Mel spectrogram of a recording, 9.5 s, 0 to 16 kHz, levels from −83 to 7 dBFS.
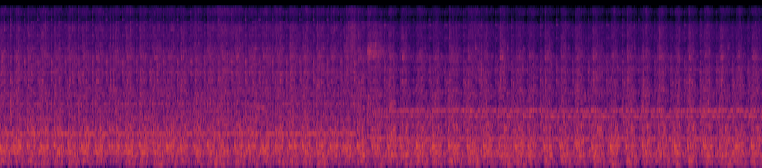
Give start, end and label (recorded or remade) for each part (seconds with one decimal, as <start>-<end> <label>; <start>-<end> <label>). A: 0.0-5.7 recorded; 5.7-6.6 remade; 6.6-7.5 recorded; 7.5-8.5 remade; 8.5-9.5 recorded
